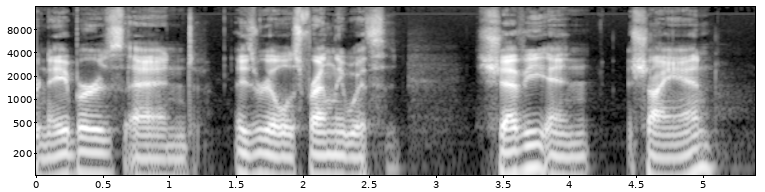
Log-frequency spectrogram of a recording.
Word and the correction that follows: Cheyne: No, Cheyne. C H E Y N E. Cheyne.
